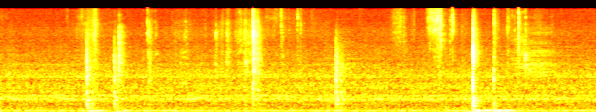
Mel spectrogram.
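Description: Plastic card sleeves and holders being handled: a handful of scattered short clicks and rustles, the loudest about six seconds in, over a steady low hum.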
